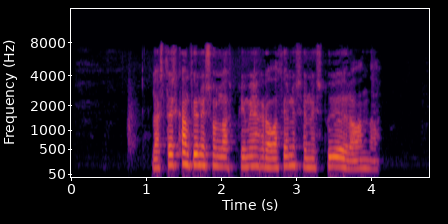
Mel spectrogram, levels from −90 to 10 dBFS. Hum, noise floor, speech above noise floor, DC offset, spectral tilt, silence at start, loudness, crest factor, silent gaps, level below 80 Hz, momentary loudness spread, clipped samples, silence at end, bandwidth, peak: none; -78 dBFS; 49 dB; under 0.1%; -5 dB/octave; 0.75 s; -30 LUFS; 24 dB; none; -70 dBFS; 10 LU; under 0.1%; 0.7 s; 8.2 kHz; -8 dBFS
